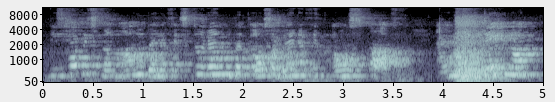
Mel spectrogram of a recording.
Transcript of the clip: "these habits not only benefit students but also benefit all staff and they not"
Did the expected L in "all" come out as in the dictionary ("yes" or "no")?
no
